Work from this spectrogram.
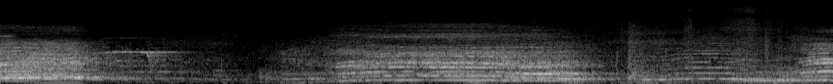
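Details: Cattle on a farm give a series of lowing moos, a short one followed by a longer, wavering call and a rising one at the end, with background music and noise.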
